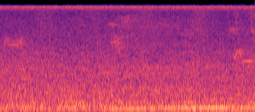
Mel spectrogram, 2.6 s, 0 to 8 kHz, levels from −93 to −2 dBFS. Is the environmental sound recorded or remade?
recorded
